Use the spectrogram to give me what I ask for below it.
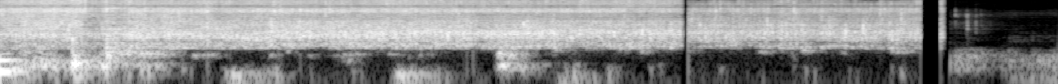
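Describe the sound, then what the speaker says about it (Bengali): Pieces of meat fry in a pan with a loud, steady, close sizzle and occasional stirring sounds, before the sizzle cuts off abruptly near the end. "মাংসগুলো রান্না হচ্ছে।"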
